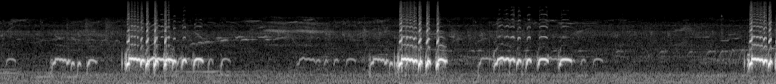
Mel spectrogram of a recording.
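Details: Lure recording of a zebra dove: quick staccato cooing rolls alternate with slower runs of bent, whistled coo notes, the pattern returning roughly every three seconds. Loud passages sound clipped and harsh over a hissy background.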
